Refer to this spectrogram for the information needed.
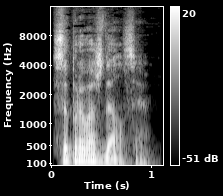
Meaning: masculine singular past indicative imperfective of сопровожда́ться (soprovoždátʹsja)
- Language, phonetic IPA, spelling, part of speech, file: Russian, [səprəvɐʐˈdaɫs⁽ʲ⁾ə], сопровождался, verb, Ru-сопровождался.ogg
